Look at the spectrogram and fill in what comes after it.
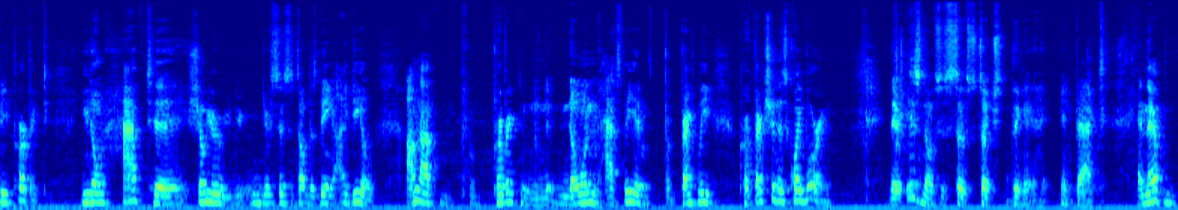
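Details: Adult man who describes his stutter as very profound, wearing a SpeakEasy in-ear device while speaking to a stuttering support group; stuttering.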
